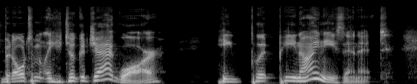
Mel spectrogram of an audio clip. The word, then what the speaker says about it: Jaguar: When I say it like that, it sounds like someone who's only read the word but never heard it pronounced, and that's how they say it.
